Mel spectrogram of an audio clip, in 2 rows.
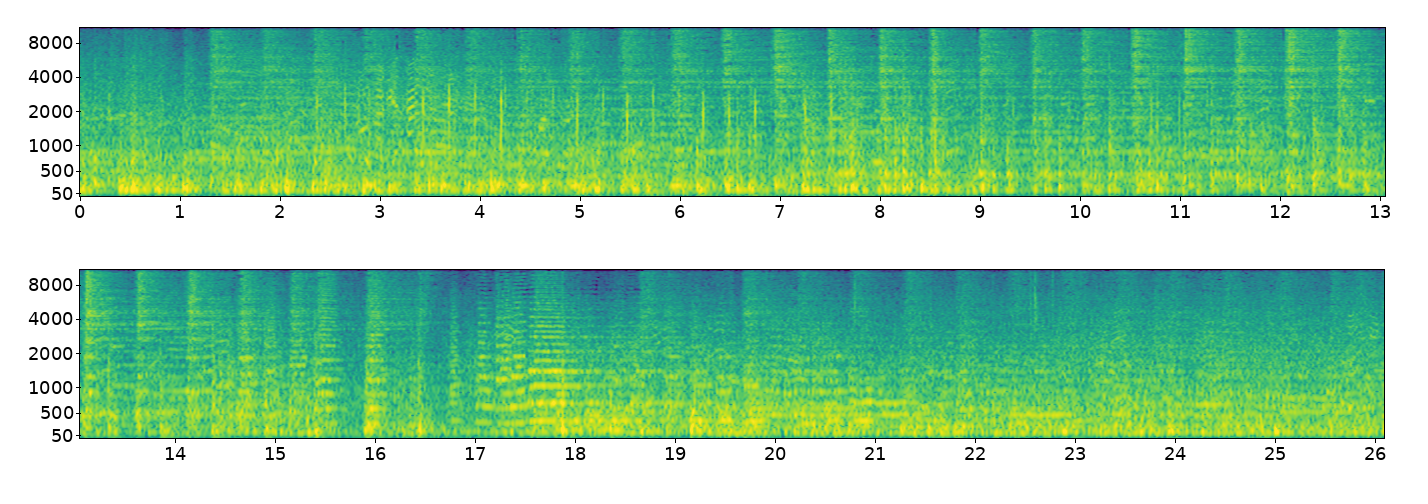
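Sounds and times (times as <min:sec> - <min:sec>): drum and cymbal beat: 0:00.0 - 0:16.8
brass band march: 0:00.0 - 0:26.0.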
